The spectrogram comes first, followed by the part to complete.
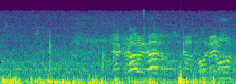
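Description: Football players shouting to each other on the pitch, the calls rising about halfway through, over a low rumble on the microphone, with a short sharp thud near the end.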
